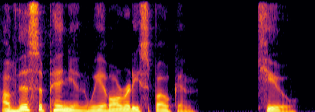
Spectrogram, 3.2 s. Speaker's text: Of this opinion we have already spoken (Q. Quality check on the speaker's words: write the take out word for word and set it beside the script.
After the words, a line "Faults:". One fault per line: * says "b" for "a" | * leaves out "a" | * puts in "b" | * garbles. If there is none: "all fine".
Of this opinion we have already spoken (Q.
Faults:
all fine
